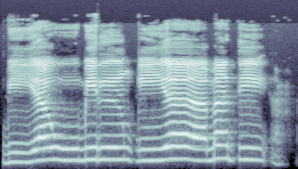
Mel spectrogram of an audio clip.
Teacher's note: Biyaumil mempunyai pelajaran Izhar Qamariyah. Huruf Alif lam bertemu dengan huruf qaf, sehingga terbaca dengan jelas.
